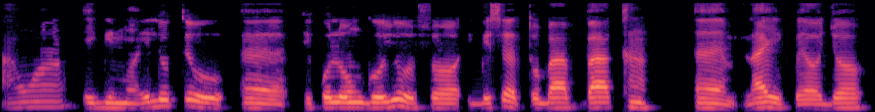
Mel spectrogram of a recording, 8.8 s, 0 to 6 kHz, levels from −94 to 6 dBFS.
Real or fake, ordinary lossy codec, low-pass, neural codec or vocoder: real; MP3, 48 kbps; 5.4 kHz; none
